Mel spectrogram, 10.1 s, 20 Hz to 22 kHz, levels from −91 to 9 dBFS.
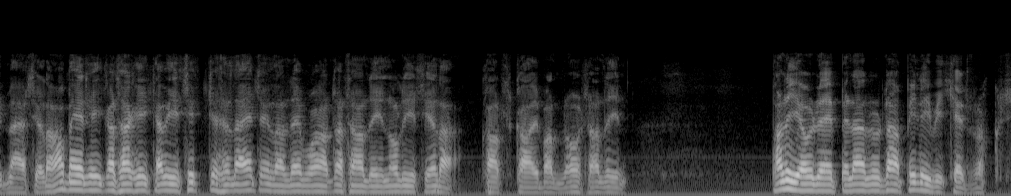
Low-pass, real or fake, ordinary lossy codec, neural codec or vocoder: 7.2 kHz; real; none; none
